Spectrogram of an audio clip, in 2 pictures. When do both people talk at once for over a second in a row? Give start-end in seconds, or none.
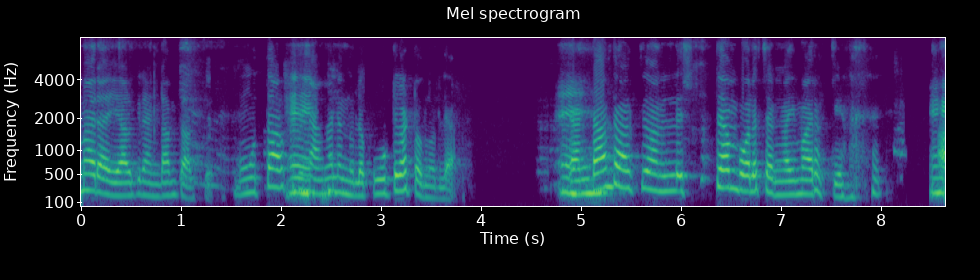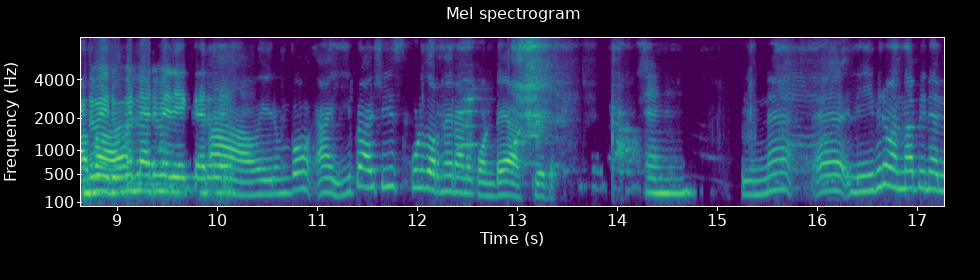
none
